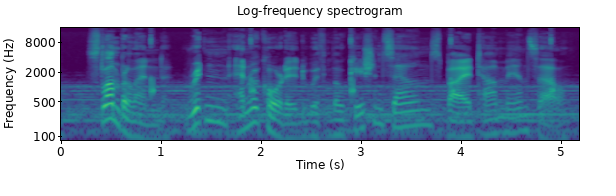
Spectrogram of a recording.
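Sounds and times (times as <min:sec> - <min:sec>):
speech: 0:00.3 - 0:05.1
countdown timer ticking: 0:00.8 - 0:01.0, 0:01.8 - 0:02.1, 0:02.8 - 0:03.2, 0:03.8 - 0:04.2.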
